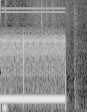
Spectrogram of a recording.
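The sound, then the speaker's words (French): A telephone ringing tone on an outgoing call to a truck driver who is out on the road: one steady, mid-pitched electronic tone holds for just over a second, then cuts off, leaving silence and a faint click. “Ça sonne.”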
